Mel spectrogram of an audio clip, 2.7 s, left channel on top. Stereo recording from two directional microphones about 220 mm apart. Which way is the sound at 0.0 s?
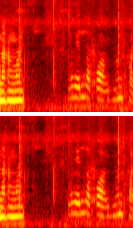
25° left (ahead or behind).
